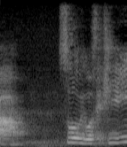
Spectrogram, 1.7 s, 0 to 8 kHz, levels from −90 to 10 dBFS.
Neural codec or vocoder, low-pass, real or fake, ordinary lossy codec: codec, 16 kHz, 0.8 kbps, ZipCodec; none; fake; none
